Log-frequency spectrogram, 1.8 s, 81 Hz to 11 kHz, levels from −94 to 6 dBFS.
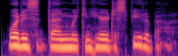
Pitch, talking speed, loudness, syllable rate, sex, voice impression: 180 Hz, 305 wpm, -19 LUFS, 8.7 syllables/s, female, feminine, adult-like, slightly calm, slightly elegant, slightly strict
